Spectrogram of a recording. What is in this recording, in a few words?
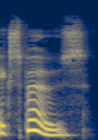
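"expose", British English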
